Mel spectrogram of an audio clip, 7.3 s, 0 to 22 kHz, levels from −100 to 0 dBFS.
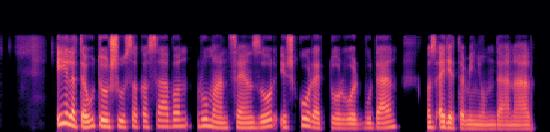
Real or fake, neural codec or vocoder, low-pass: fake; codec, 24 kHz, 0.9 kbps, WavTokenizer, large speech release; 7.2 kHz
